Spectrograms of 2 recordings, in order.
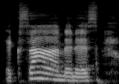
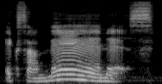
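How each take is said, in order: First: The stress is on the third-to-last syllable. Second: The stress is on the second-to-last syllable. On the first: The speaker calls it right. "that's when we need to add the accent on the A" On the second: The speaker calls it wrong. "if we didn't put an accent here, we would be pronouncing this examenes"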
